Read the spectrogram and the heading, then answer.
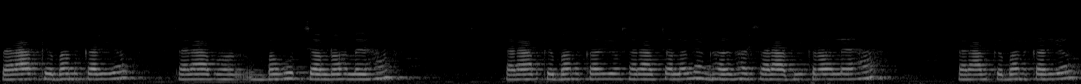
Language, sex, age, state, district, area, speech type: Maithili, female, 30-45, Bihar, Samastipur, urban, spontaneous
